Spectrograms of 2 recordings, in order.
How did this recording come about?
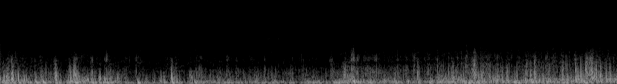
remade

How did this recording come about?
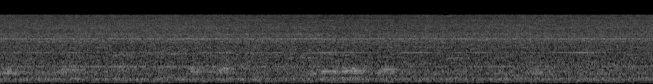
recorded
